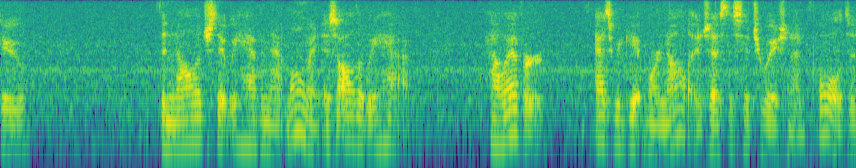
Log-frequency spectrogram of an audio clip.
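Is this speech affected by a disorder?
No.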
